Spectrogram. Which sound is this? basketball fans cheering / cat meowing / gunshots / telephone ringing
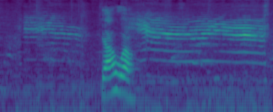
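cat meowing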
